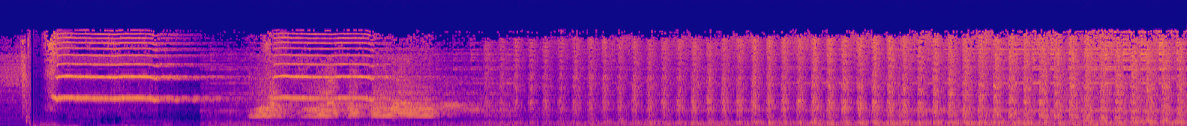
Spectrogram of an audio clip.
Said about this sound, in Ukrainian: показали сигнальну трубу, завдяки якій ваш батько, як я розумію, відправляв поїзди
